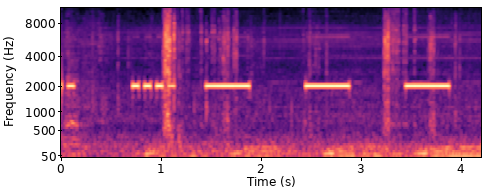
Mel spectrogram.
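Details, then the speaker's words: 2005 Honda Civic with weeks of starting trouble, new starter installed, key on: high electronic buzz repeating about once a second from the ignition area, dash display lit, engine never cranks. "you hear the buzzing but and also the aim like from the ignition the hutt the displays lit up okay"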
